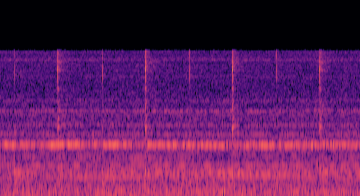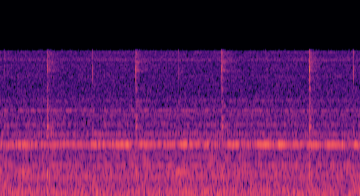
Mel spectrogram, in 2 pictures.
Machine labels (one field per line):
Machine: valve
